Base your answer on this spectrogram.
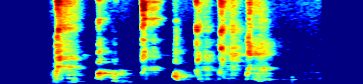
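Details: Baby monkey Nomi, waiting impatiently for milk, giving a rapid run of about seven short squeaky screams, sharp and breathy, packed within under three seconds, with a faint low hum beneath.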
